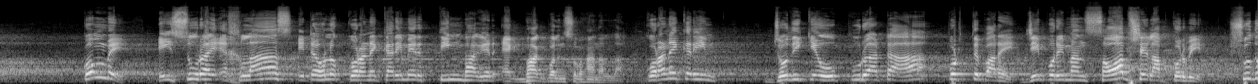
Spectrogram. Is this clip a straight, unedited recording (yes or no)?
no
